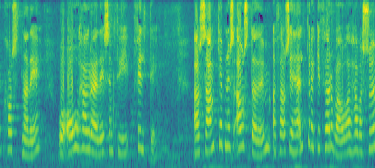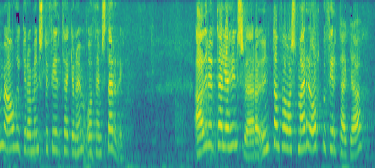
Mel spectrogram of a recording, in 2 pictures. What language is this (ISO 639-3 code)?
isl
